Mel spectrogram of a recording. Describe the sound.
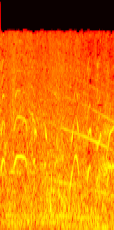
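Waves splashing in a wave pool: a continuous broad wash of sloshing water, with people's voices calling out over the noise.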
